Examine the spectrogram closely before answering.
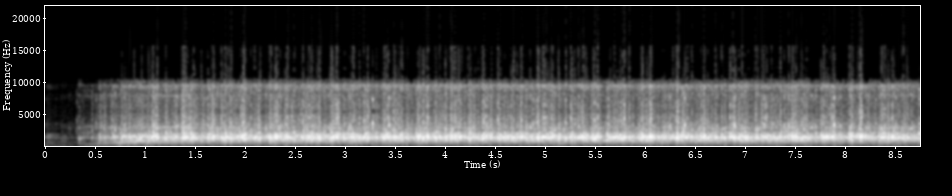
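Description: A crowd applauds loudly outdoors.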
